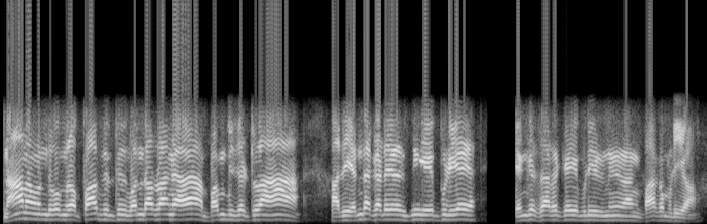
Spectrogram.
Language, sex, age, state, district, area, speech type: Tamil, male, 60+, Tamil Nadu, Ariyalur, rural, conversation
